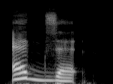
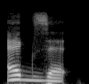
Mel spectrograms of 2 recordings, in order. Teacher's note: The X is followed by a vowel sound, but the first syllable is the strong one, exit. But we still pronounce the X like gz, exit.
